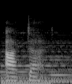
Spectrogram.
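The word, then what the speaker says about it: אחדות: The Hebrew word for unity is pronounced akdat.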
